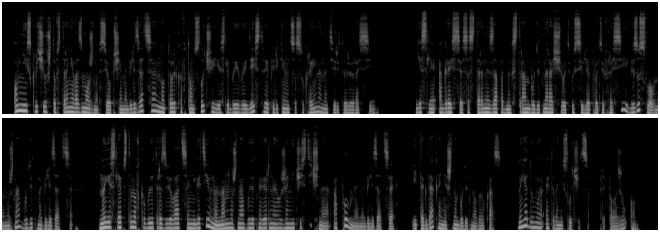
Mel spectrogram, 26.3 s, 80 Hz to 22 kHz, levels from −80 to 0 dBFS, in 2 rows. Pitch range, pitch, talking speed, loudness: 120-155 Hz, 135 Hz, 155 wpm, -38 LUFS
